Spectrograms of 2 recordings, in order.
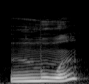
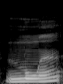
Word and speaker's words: moins: Then if you want to say less, it's moins in French. So no discussion about the S here. Don't pronounce it. Okay, moins de, and then you put your noun, que, than, and the rest of the structure.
